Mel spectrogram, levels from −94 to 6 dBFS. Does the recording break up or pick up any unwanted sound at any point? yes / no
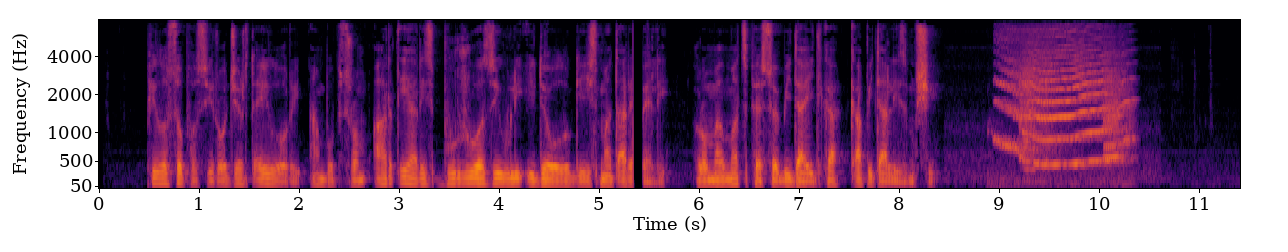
yes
